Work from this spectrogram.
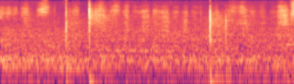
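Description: Chalk or marker writing on a classroom board during a physics lesson, soft continuous scratching strokes with a couple of sharp taps against the surface.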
